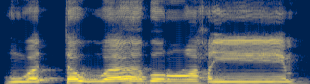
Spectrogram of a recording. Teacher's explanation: واو کو تا کے ساتھ ملائیں گے، الف اور لام نہیں پڑھا جاتا، تا کو واو کے ساتھ ملانا ہے، واو کے بعد الف آیا ہے، اس کو تقریباً 1 الف کی مقدار تک کھینچنا ہے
